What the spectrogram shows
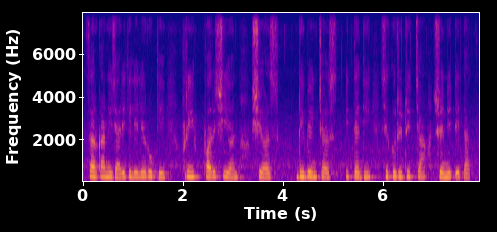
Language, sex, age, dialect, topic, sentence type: Marathi, female, 25-30, Varhadi, banking, statement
